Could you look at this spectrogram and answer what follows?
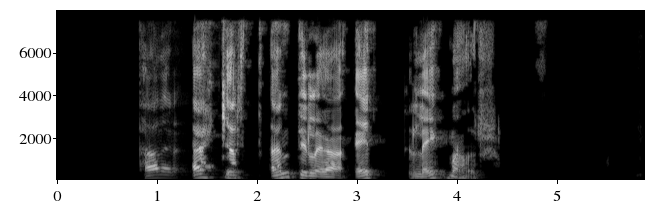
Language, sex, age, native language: Icelandic, male, 50-59, Icelandic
